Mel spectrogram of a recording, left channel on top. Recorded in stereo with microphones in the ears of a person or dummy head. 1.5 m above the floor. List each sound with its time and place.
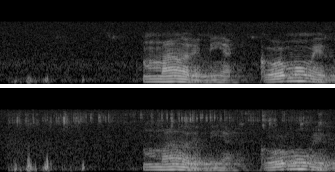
1.4 s a cough: 50° left (ahead or behind), 1.3 m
